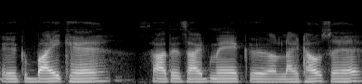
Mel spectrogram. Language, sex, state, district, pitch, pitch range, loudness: Hindi, male, Jharkhand, Jamtara, 135 Hz, 130-140 Hz, -18 LUFS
